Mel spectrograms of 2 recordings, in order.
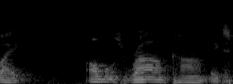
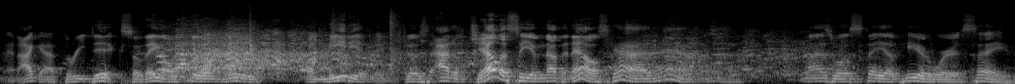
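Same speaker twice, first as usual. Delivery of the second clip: mock alien voice; 2 semitones higher, 10 dB louder than usual. Comic keeps the alien voice going.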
